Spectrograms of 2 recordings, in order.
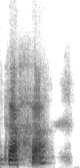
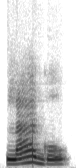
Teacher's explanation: Y, o sea, K, J. La J en caja va a ser un sonido sordo, mientras la G en lago, la G, va a ser un sonido sonoro.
